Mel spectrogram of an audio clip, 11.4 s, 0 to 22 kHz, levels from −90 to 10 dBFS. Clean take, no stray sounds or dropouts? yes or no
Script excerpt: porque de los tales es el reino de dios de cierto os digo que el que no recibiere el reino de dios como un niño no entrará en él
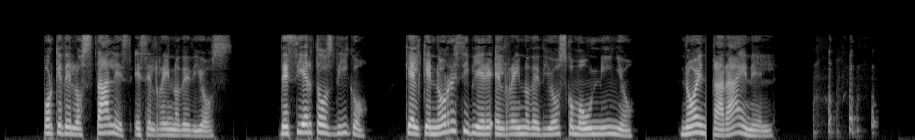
no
